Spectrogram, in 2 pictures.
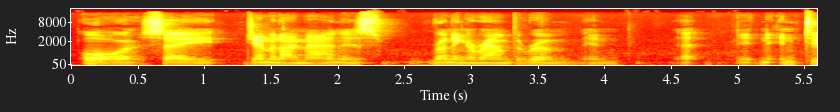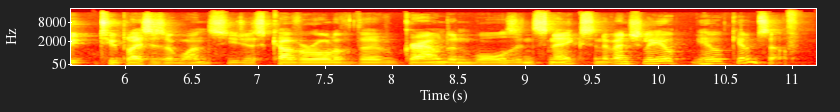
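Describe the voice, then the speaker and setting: A man with a slightly low voice, co-hosting a casual gaming podcast. He talks informally, with wry, mock-dramatic turns of phrase. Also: fairly even intonation, moderate pace, a bit bright. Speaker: podcast co-host. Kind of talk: casual video game discussion.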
